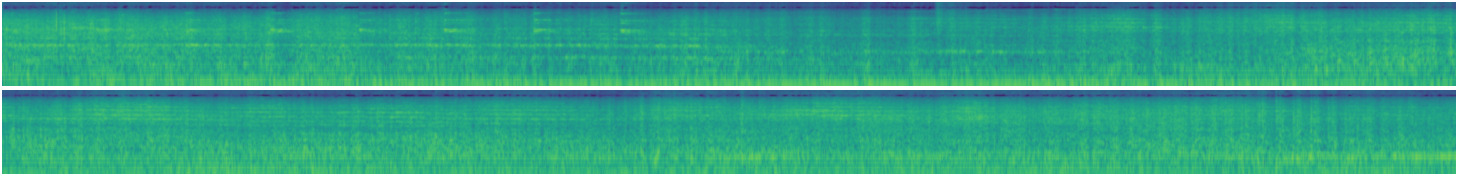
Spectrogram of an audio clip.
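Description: A long diesel-hauled intermodal freight train passing close by. For the first several seconds the locomotives rumble low under a steady high tone. Then double-stacked container cars roll past with continuous wheel-and-rail noise and clicking over the rail joints.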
